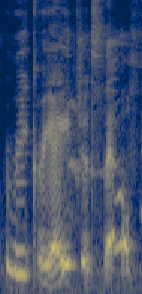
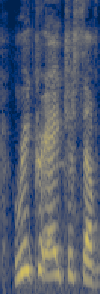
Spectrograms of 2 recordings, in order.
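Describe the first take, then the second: First: High, slow, put-on whine; silly high voice. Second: Said in the usual way. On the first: Reader jokingly giving the day's advice, silly high voice. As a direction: draw it out high and playful. Silly voice, then "let me stop. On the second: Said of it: "Okay, let me stop".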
